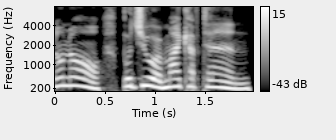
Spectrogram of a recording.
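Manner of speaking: put-on French accent. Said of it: "he speaks in a French accent".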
